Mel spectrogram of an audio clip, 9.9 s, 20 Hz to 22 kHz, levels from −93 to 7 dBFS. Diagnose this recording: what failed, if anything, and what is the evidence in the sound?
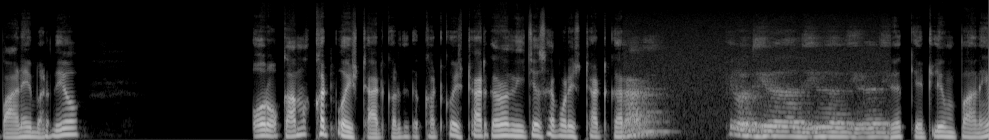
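Switch to a distant microphone, 6.23 s to 8.91 s: the speech abruptly turns roomy and hollow, loses low end and drops by about 5 dB, while background room noise rises to roughly 30 dB below the speech. It returns just as suddenly at 8.91 s. The failure is likely at the capture stage, in the analogue wiring of the close microphone, with the recording falling back to a farther pickup that hears more of the room than the talker.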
